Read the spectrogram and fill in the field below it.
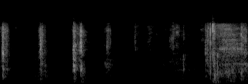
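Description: Tarot cards shuffled close up: a series of short, crisp riffling flicks at uneven intervals, ending in a longer, denser riffle, with no talking.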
